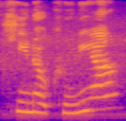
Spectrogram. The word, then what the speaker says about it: Kinokuniya: something like that but if you're going off of actual japanese pronunciation typically there's no emphasis on any syllable the best way to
